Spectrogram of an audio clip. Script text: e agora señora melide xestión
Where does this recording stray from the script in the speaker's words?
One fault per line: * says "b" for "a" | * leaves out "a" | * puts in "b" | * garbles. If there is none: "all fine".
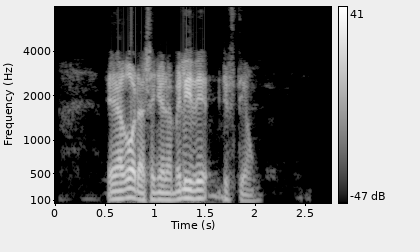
all fine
